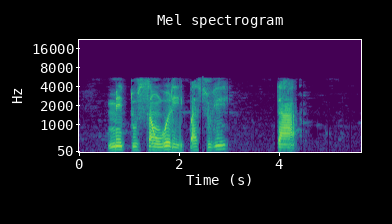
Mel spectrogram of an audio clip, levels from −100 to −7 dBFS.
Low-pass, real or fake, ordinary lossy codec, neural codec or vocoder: 5.4 kHz; real; AAC, 32 kbps; none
